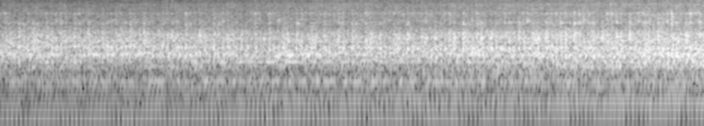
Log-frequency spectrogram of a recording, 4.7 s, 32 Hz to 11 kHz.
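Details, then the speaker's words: Changlin PY165H motor grader, rebuilt Cummins C-series-type diesel warming up, oil pressure 1.6 MPa: loud steady idle at an even beat about 160 per minute, no misses or knocks; breathing nicely after rebuild. "See, this baby is breathing in and out nicely. He's a happy boy."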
